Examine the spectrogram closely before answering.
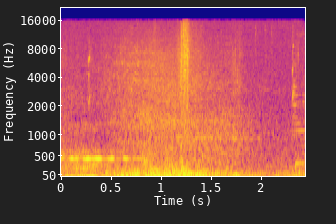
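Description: A magical beam bursts with a sudden whoosh.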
